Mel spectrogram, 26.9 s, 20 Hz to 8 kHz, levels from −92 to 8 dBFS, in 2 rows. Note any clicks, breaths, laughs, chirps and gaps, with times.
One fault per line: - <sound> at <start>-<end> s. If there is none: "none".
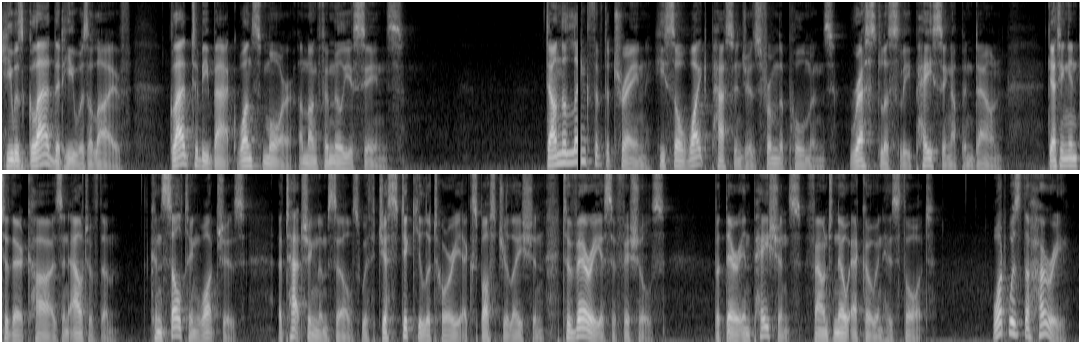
- dropout at 7.2-7.2 s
